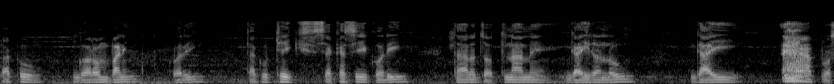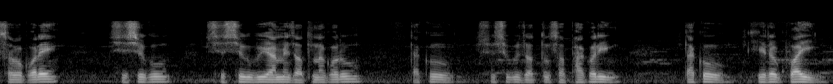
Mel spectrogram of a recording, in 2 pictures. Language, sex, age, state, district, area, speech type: Odia, male, 45-60, Odisha, Ganjam, urban, spontaneous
